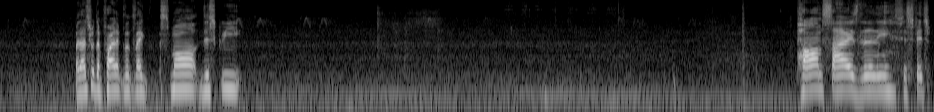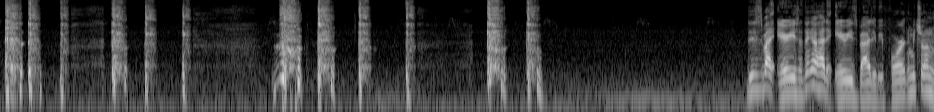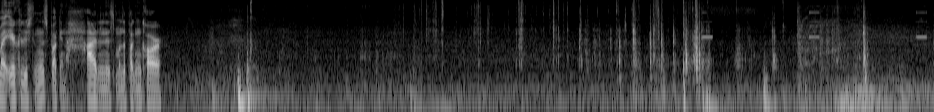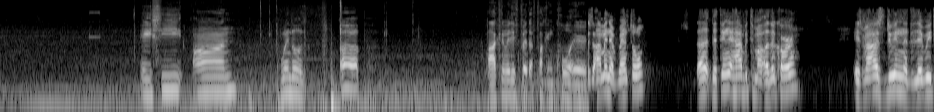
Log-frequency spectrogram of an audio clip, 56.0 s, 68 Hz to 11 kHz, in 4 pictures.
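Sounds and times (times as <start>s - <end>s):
air conditioning hum: 0.0s - 23.3s
man coughing harshly: 14.1s - 17.0s, 18.1s - 20.4s, 21.3s - 22.2s
car controls clicking and knocking: 31.6s - 32.0s, 35.8s - 39.9s.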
